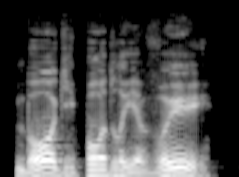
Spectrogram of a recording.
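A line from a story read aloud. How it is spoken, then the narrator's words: Hiss. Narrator (Russian): зашипел Быстрый Бен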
